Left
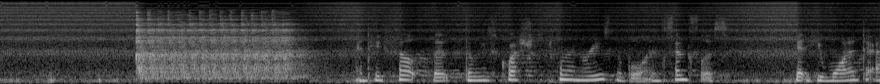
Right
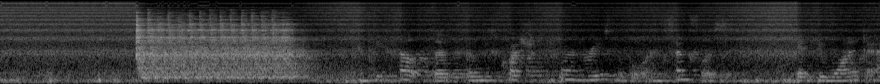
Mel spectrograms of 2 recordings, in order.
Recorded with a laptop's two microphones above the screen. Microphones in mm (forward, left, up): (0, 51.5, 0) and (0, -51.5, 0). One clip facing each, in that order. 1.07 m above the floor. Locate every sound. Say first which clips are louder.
1.4 s a gunshot: left 4 dB; 45° left (ahead or behind), 5 m
3.6 s a woman speaking: left 13 dB; 75° left (ahead or behind), 1.7 m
